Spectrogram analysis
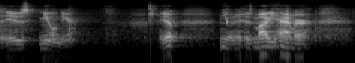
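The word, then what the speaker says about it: Mjölnir: around with this big hammer which is called mule near do not get confused by the spelling that is how he pronounced is mule near yep unit his mighty hammer and you know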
